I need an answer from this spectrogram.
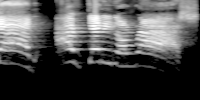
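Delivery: horrible put-on voice, very high, shrill, loud, drawn out. Joking about a comedy casting, doing a horrible Gilbert Gottfried impression. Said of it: "That was a horrible Gilbert Godfrey".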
